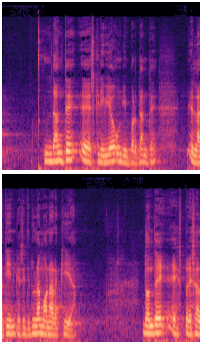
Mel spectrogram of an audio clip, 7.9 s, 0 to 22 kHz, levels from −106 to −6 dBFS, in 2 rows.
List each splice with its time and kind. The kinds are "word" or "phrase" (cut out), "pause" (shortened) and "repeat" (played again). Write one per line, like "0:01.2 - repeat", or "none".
0:02.4 - phrase

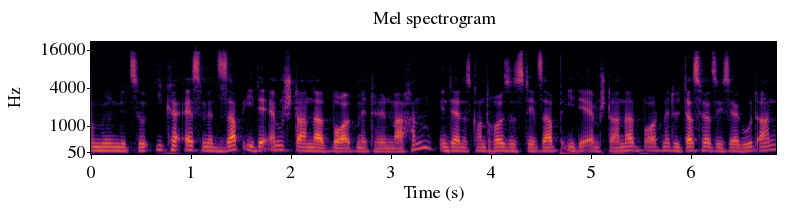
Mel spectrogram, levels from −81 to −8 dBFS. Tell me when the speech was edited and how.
0:03.5 - word
0:04.4 - word

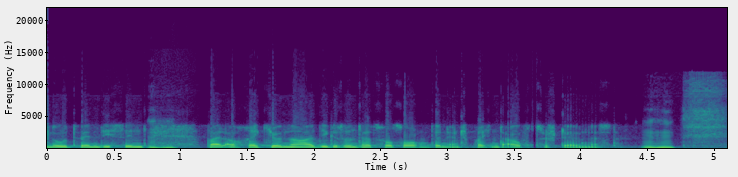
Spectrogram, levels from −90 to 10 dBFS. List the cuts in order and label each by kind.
none

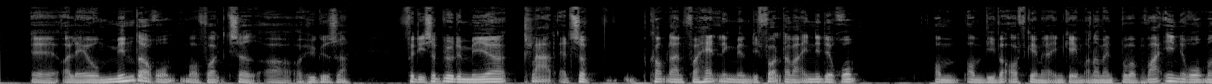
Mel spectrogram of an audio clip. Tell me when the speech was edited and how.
none

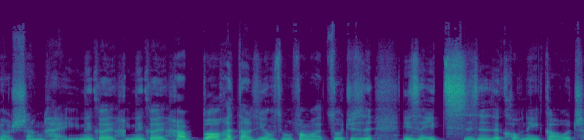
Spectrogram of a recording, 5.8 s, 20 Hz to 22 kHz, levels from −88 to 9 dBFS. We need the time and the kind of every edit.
0:01.2 - repeat
0:01.9 - word

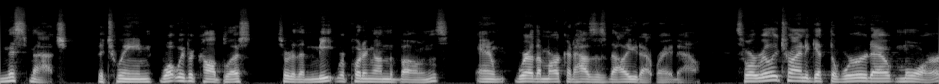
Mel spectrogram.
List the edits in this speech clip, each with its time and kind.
none

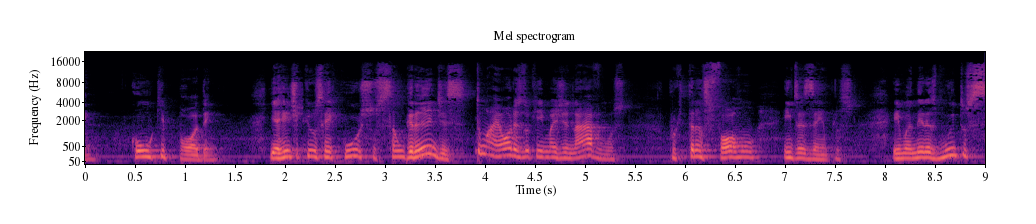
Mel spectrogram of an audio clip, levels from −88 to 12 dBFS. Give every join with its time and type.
0:02.2 - word
0:03.2 - word
0:03.9 - word
0:06.0 - word
0:07.1 - word

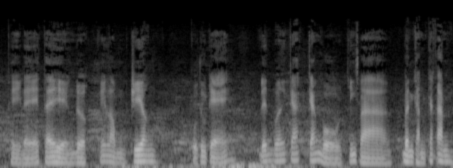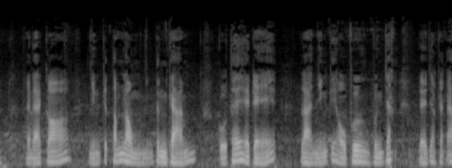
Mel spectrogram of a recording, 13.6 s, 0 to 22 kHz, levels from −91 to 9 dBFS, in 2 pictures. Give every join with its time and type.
0:05.4 - word

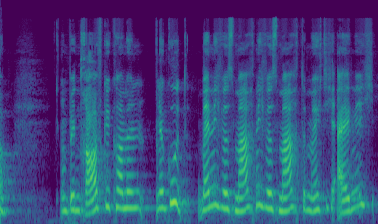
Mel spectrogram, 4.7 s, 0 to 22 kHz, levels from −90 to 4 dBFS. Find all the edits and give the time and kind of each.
0:03.2 - repeat

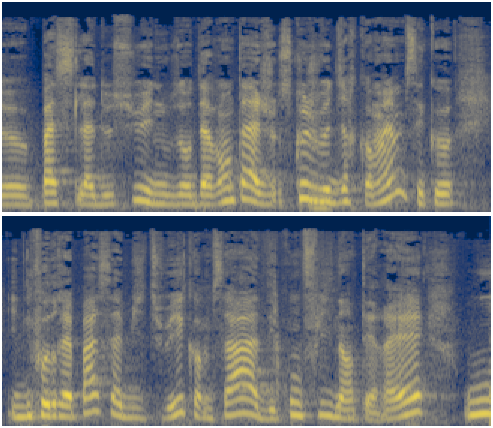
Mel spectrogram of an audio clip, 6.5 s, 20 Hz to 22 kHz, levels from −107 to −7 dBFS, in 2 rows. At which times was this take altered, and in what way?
0:01.3 - word

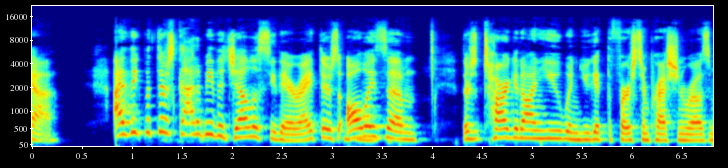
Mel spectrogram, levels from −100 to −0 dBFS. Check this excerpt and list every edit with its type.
none

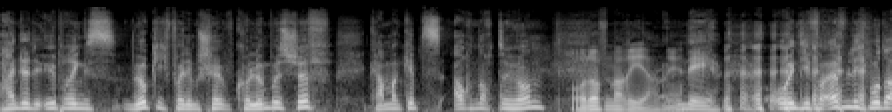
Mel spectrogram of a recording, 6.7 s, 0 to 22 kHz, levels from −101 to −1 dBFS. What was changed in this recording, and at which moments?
0:03.7 - phrase
0:04.5 - phrase

